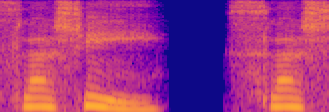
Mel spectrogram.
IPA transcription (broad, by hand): eː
